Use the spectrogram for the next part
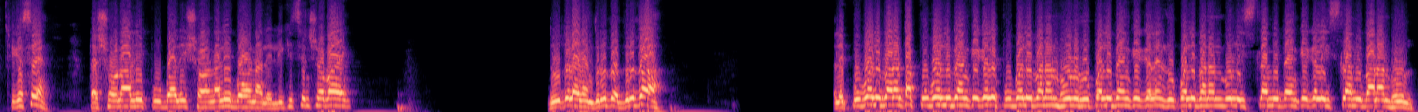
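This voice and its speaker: A male teacher runs a live spelling class online. His voice sits fairly high, and he keeps pressing the students to answer fast, repeating each word as he drills them. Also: fairly even intonation, low-quality recording. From Bangladesh. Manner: brisk and urging, repeats words, drills students.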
